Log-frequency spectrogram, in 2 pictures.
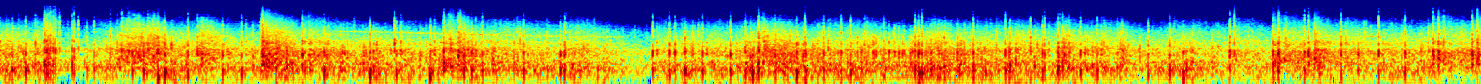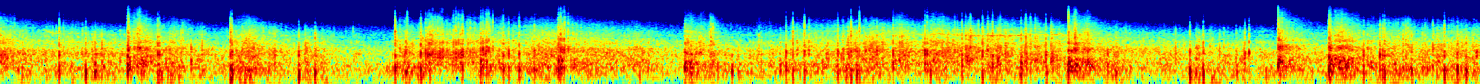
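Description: Aerial firework shells bursting in a dense, near-continuous barrage of bangs and crackle, easing off briefly twice.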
